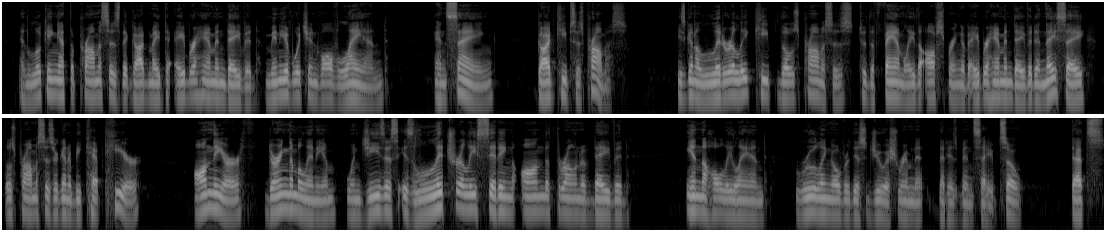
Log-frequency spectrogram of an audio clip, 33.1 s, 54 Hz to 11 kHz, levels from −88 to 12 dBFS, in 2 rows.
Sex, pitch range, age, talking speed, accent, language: male, 115-135 Hz, 50-69, 145 wpm, American, English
